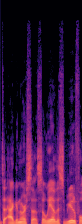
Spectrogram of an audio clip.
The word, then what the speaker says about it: Aganorsa: So some people ask us, oh, how do you spell it? How do you say it? Aganorsa, Aganorsa. There's many different ways, but it's Aganorsa is a lot easier than Agricola Granadera Norca S.A., right?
